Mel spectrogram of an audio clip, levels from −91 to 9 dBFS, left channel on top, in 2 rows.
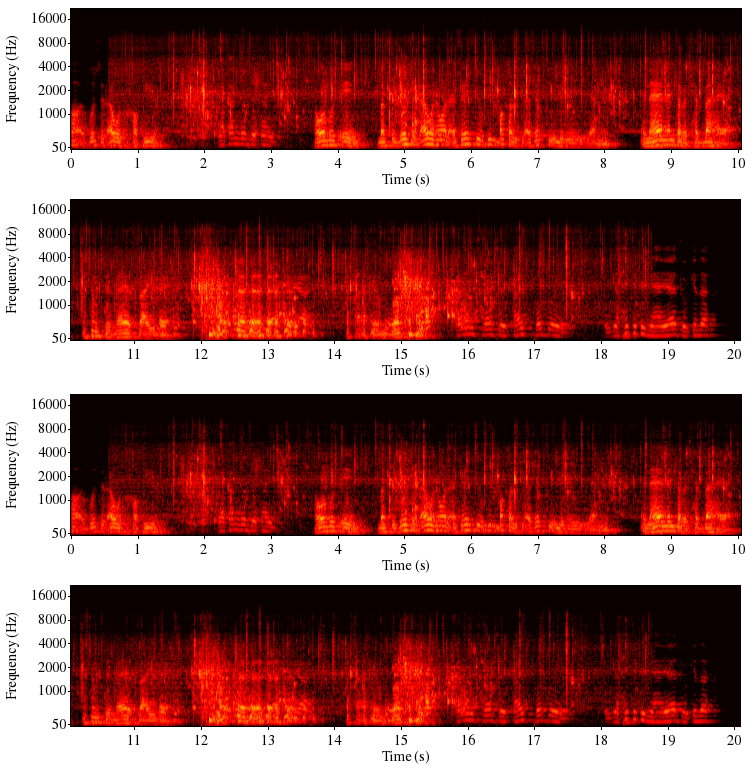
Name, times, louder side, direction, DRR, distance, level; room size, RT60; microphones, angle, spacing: voice 1, 0.0-1.3 3.7-4.3 4.6-8.1 8.5-9.9 10.2-11.5 12.2-13.4 14.3-15.4, left 2 dB, 85° left, 6 dB, 2.1 m, -39 dB
sound 1, 0.6-18.8, left 3 dB, 20° left, 1.1 m, -45 dB
voice 2, 2.2-3.1 10.5-10.9 11.3-13.7 14.5-15.0 15.8-17.6 18.0-19.6, left 2 dB, 35° left, 6 dB, 1.6 m, -50 dB
23.0 x 20.0 x 3.1 m, 0.39 s
head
